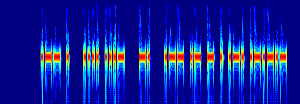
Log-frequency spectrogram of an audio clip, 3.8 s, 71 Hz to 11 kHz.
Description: Morse code, heard as a keyed tone, about 46 wpm, 700 Hz. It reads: WE HV N WATER.
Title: Sentences from Top 100 Words and Abbreviations 45wpm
